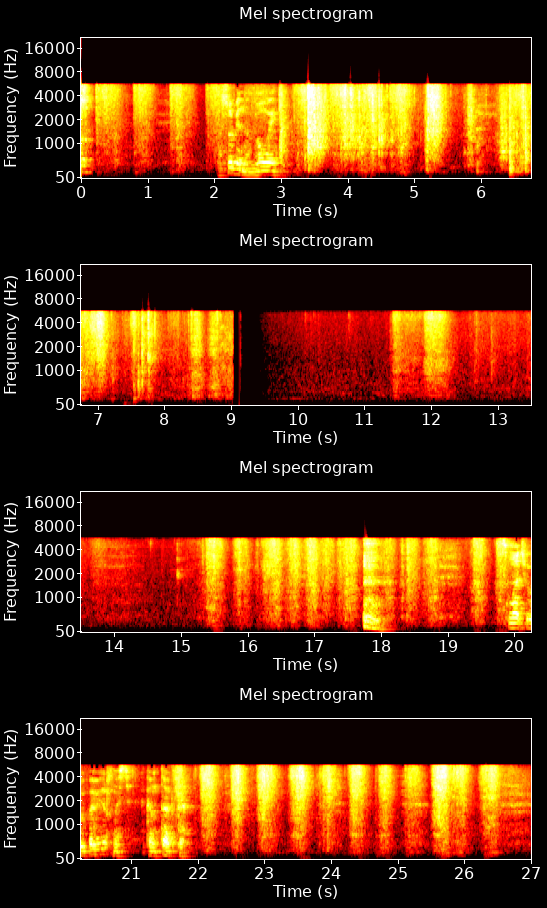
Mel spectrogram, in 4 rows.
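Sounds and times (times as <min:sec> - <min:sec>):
damp sponge rubbing concrete: 0:00.0 - 0:02.7, 0:15.4 - 0:20.0, 0:21.6 - 0:26.6
broom sweeping concrete floor: 0:00.0 - 0:09.0, 0:11.4 - 0:12.4, 0:15.3 - 0:20.2, 0:21.6 - 0:26.8.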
